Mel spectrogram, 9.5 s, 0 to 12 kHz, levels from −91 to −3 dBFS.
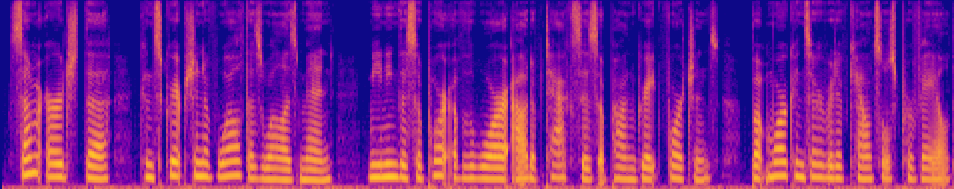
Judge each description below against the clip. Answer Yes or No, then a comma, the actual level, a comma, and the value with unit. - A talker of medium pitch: No, high, 210 Hz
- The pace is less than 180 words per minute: Yes, average, 170 wpm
